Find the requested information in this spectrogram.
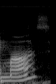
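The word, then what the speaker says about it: Saamis: Samas is Okay. the way you pronounce it in Blackfoot, and literally means medicine man's war bonnet.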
